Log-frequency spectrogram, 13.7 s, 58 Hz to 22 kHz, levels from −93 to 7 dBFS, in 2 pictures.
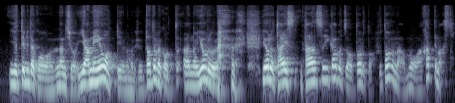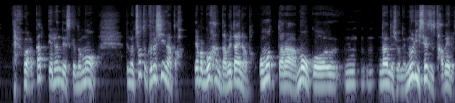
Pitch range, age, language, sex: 145-205 Hz, 20-39, Japanese, male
